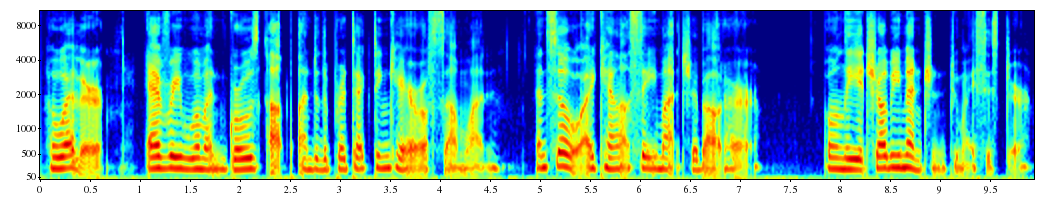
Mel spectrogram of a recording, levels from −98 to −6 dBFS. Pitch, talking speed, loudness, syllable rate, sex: 220 Hz, 170 wpm, -21 LUFS, 5.2 syllables/s, female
